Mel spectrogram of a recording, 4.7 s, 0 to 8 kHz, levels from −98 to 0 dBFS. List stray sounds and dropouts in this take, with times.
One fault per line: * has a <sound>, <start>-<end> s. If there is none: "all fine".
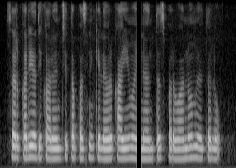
* has a dropout, 2.7-2.8 s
